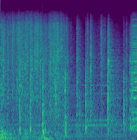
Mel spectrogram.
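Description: Radio-drama sound effect of a door being forced in: a crash, then a quick irregular run of sharp cracks and clatters of splintering wood and breaking glass.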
